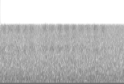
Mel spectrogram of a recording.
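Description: Pencil rubbing across a craft-foam shape as a star is drawn on it, over a steady hiss.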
